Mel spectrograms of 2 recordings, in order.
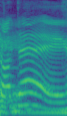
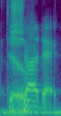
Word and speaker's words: Sade: Sade. Sade. Yeah. Sade, babe. Sade? Sade. If it's like the singer, Wait, like the singer?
